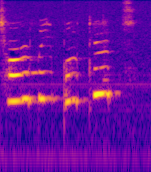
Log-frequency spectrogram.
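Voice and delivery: small, timid, nervous voice, very high pitch. Reading the story aloud, the narrator gives a small, nervous little voice. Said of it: "a small, nervous little voice".

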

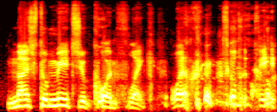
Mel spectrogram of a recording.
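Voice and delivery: put-on Russian-accented character voice. Greeting a newly chosen Pokemon by name as asked, in a Russian voice. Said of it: "and with the Russian voice".

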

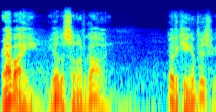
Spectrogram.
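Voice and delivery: low, soft, unenthused, offhand delivery. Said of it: "He didn't go".

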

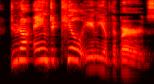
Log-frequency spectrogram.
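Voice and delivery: high, swooping, loud call. During the sparrows' attack, the abbot calls to the archers, crying out. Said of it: "the abbot cried".

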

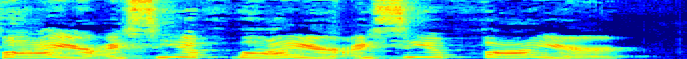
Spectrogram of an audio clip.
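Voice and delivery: shrill, piercing cry, very high and very slow. Among people huddled in the car, a woman breaks the silence with a piercing cry. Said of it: "a piercing cry broke the silence".

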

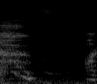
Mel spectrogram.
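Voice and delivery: soft whispered cursing to self.

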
